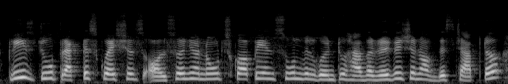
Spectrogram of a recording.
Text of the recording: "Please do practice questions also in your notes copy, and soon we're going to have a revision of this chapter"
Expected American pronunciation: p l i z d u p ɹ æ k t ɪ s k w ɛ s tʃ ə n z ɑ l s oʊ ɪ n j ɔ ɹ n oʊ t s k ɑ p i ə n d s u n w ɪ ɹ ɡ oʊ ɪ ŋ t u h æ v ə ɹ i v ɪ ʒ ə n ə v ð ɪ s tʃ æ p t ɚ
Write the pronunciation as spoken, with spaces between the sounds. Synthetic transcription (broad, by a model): p l i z d u p ɹ æ k t ɪ s k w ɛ s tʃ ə n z ɑ l s oʊ ɪ n j ɔ ɹ n oʊ t s k ɑ p i ə n d s u n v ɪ l ɡ oʊ ɪ ŋ t u h æ v ə ɹ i v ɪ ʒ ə n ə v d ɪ s tʃ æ p t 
